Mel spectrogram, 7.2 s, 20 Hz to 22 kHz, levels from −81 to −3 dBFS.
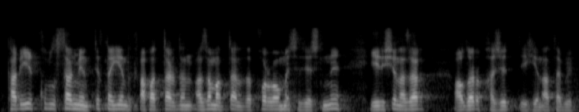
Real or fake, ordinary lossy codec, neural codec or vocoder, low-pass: fake; none; codec, 16 kHz, about 1 kbps, DyCAST, with the encoder's durations; none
